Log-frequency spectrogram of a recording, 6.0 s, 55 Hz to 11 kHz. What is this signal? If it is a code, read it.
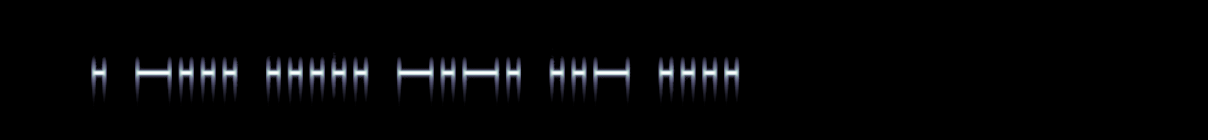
Morse code, heard as a keyed tone, about 21 wpm, 700 Hz. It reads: EB5CUH
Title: DXCC-100 Call Signs - 6 Characters - Repeated 3x - 22wpm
